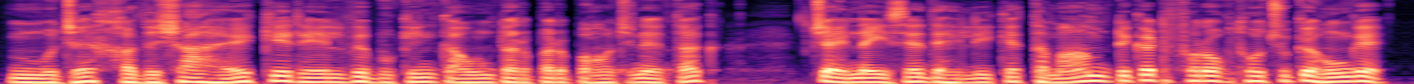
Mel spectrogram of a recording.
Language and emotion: Urdu, fearful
